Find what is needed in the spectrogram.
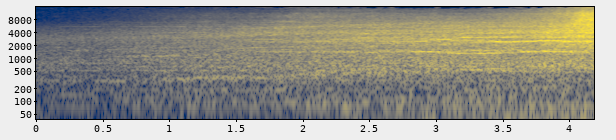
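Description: A rising whoosh sound effect, a swelling riser that grows steadily louder and climbs slightly in pitch.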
